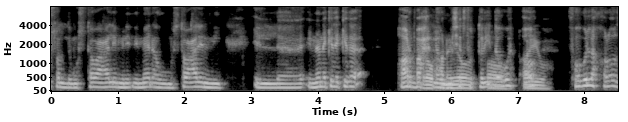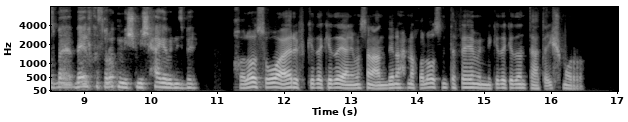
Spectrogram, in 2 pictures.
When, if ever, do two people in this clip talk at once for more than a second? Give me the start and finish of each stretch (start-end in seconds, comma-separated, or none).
5.5-7.4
